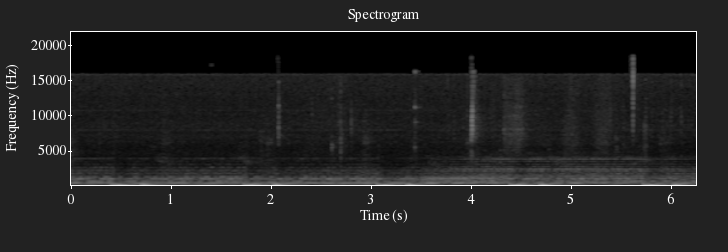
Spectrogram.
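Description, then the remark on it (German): A slow, steady heartbeat thumps in deep double beats, lub-dub, about five times, over a continuous low droning hum with no voices. “Lausche und schwinge dich ein in den Herzschlag des kosmischen Herzens.”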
